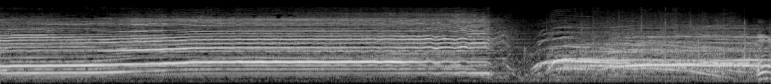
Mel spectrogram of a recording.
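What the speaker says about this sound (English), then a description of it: "Hey, nice cheer, love that." A crowd at the Herne Bay Christmas lights switch-on cheers loudly with long, high whoops and sustained shouts, briefly dipping before a second swell of voices rises again.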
